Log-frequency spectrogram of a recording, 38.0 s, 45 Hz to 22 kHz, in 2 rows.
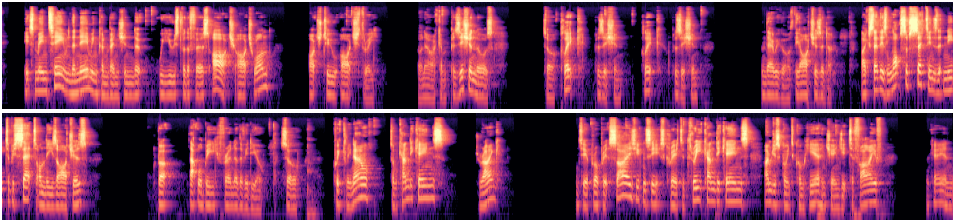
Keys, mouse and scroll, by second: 2.9 click, 5.8 click, 6.9 click, 7.8 click, 8.7 click, 10.9-12.1 drag, 12.6-14.0 drag, 26.4 click, 28.2-30.8 drag, 31.5-32.6 drag, 34.3 click.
